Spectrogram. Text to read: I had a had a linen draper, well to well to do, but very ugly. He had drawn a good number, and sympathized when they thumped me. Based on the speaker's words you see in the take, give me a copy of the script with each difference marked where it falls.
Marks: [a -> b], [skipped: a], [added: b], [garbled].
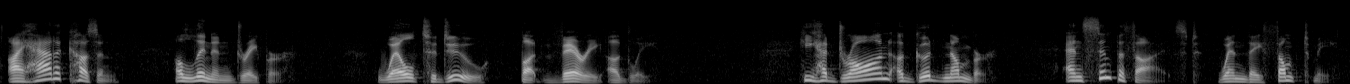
I had a [had -> cousin] a linen draper, well to [skipped: well to] do, but very ugly. He had drawn a good number, and sympathized when they thumped me.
